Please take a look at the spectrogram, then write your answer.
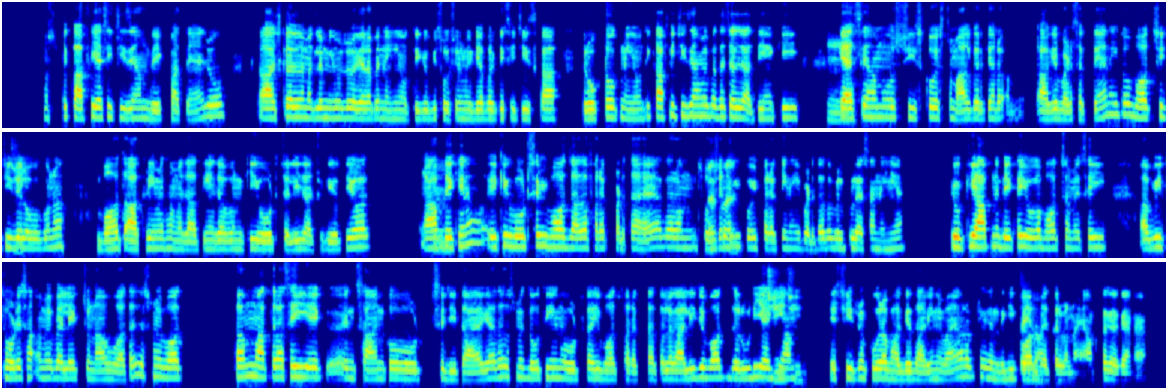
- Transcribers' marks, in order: in English: "न्यूज़"; in English: "वोट"; in English: "वोट"; in English: "वोट"
- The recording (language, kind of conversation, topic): Hindi, unstructured, राजनीति में जनता की भूमिका क्या होनी चाहिए?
